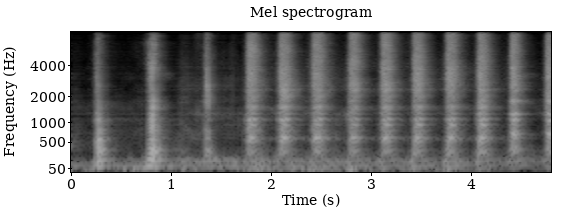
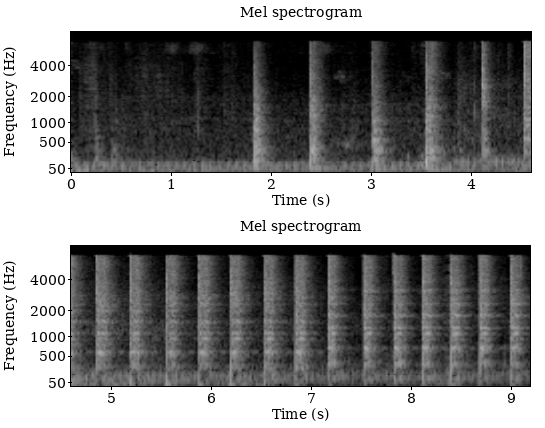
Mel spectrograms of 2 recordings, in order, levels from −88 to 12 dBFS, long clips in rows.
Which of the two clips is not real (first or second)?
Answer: first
